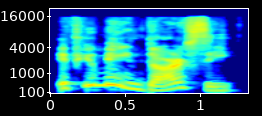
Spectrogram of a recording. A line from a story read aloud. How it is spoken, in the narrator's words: cried her brother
